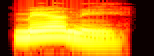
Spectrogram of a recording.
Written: mannie

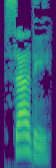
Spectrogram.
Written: sadi

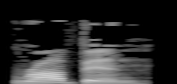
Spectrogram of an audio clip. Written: robbin

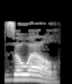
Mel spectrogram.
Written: zoelle

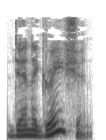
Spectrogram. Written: denigration

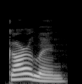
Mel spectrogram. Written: garlyn

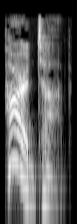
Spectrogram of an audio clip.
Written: hardtop

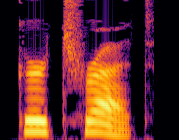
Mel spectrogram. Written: gertrut

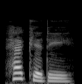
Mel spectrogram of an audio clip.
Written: hecate

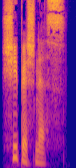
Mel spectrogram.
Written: sheepishness

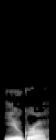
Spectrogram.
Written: ugra

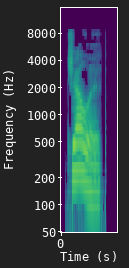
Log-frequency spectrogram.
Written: gelate

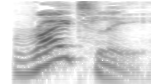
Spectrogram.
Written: rightly

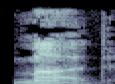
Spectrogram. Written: mud

